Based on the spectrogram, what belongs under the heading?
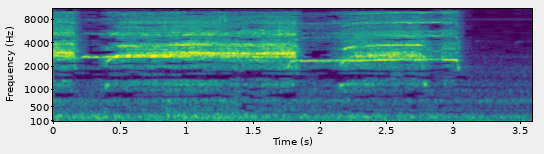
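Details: Peregrine falcon at a nest site in de Mortel, 29 May 2009, an adult warning as a young bird flutters on the ledge edge; a harsh, drawn-out screeching call in two long bursts with a brief break, over low background hum.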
